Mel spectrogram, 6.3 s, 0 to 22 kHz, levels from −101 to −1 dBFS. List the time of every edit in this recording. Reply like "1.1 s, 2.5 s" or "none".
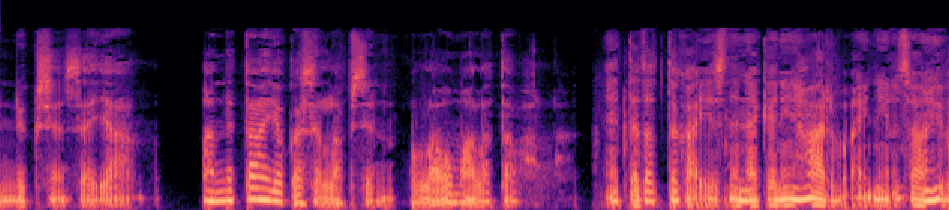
4.0 s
